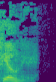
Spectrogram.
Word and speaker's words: peony: Balcony, rhyming with pony, and peony, rhyming with pony.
